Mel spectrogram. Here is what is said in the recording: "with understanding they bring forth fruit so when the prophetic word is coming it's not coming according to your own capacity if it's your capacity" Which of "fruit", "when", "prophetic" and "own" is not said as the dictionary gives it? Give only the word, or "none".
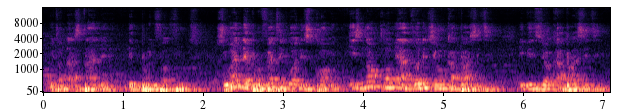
none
